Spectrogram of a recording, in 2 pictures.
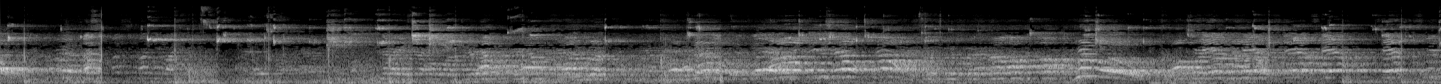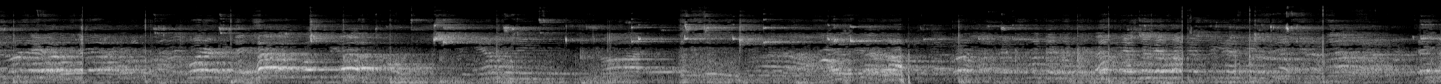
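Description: Spectators and players call out and chatter in a large echoing hall.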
